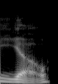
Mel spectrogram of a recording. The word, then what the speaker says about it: Io: Prometheus is talking to Yo or IO some pronounce it as IO I'll say IO and um he tells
